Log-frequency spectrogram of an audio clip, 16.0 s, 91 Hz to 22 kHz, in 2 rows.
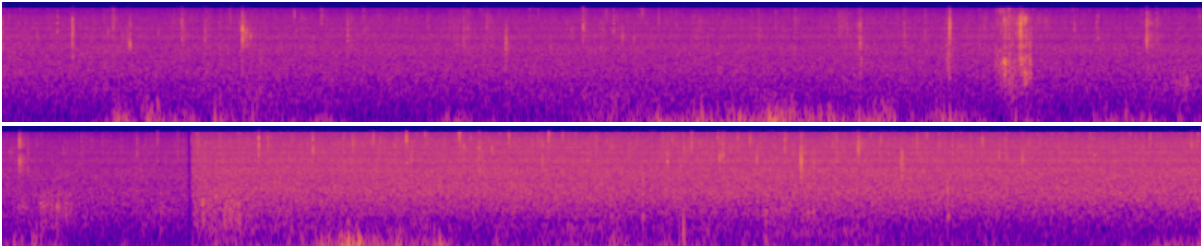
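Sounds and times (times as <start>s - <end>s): rain falling: 0.0s - 15.9s
raindrops ticking: 0.1s - 14.9s.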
